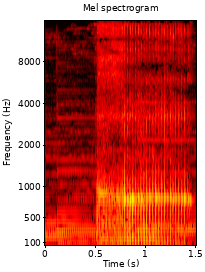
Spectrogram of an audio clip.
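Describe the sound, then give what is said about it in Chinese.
A short, rattling snore: a soft breathy onset, then a rapid fluttering buzz with a steady nasal tone that pulses quickly for about a second before cutting off. “呼噜呼噜，大家睡得好香啊！”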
